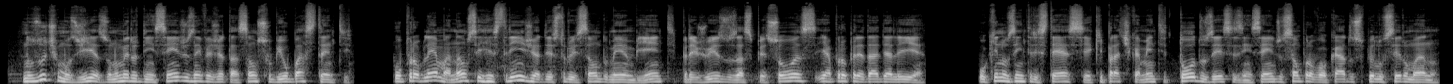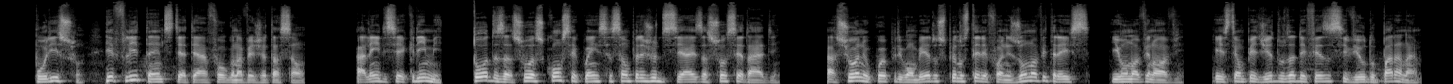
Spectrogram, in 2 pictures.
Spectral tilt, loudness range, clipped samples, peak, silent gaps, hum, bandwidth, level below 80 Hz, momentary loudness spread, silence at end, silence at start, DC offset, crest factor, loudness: -4 dB/octave; 2 LU; under 0.1%; -2 dBFS; 3.55-3.92 s, 9.26-9.77 s, 14.41-14.86 s, 17.59-18.08 s, 18.96-19.25 s, 22.34-22.79 s, 25.43-25.61 s, 26.37-26.64 s; none; over 20 kHz; -56 dBFS; 6 LU; 0.35 s; 0.25 s; under 0.1%; 16 dB; -18 LUFS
